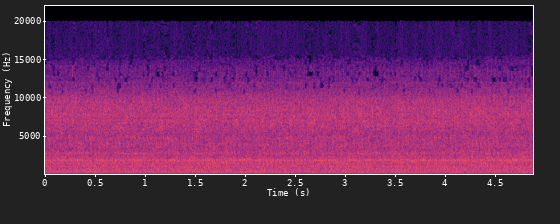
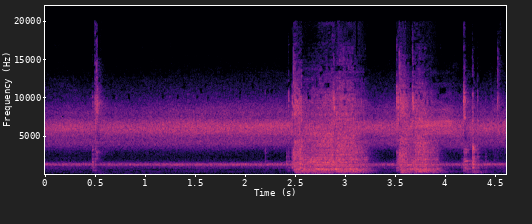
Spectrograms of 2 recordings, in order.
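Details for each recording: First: Woods 6180 zero-turn mower, 18 hp Briggs & Stratton Vanguard twin, with an air filter borrowed from another V-twin: steady, even hum with no misses, knocks or surging; runs smooth. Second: Woods 6180 zero-turn mower, 18 hp Briggs & Stratton Vanguard, throttle on slow, battery on charger: two short whirring bursts with no engine turnover; the starter spins but does not engage. Owner suspects a weak battery and was told the starter is going bad.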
